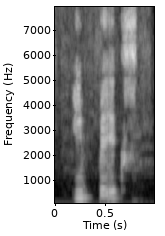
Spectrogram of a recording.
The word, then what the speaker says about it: EPEX: porque también vamos a hablar de IPEX. Se pronunciaba IPEX, pero se escribe E-P-E-X.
